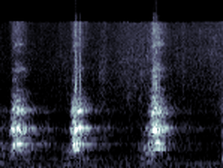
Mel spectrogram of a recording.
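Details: Female whippet barking outdoors at the Goodyear blimp flying overhead, a normally quiet dog in a barking frenzy: three sharp, bright barks about one second apart against quiet background.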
